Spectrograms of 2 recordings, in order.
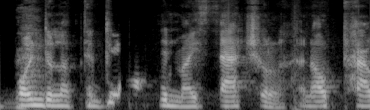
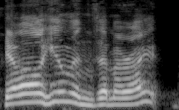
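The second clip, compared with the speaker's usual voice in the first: loud cheery villain robot; rally the robots; loud robot rally cry; 3 semitones higher, 8 dB louder than usual. Pretend. Robot joke line.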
